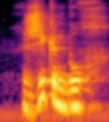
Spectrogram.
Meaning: sick bay
- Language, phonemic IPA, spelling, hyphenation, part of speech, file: Dutch, /ˈzi.kə(n)ˌbux/, ziekenboeg, zie‧ken‧boeg, noun, Nl-ziekenboeg.ogg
